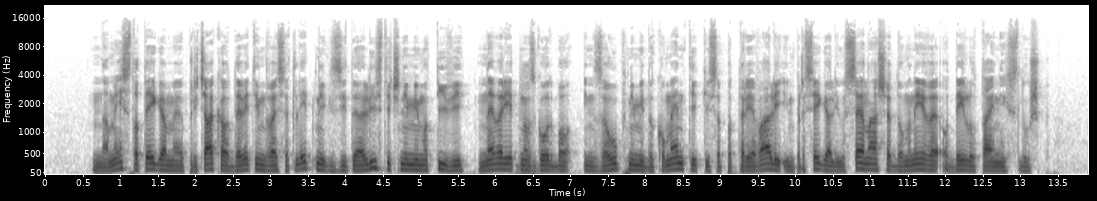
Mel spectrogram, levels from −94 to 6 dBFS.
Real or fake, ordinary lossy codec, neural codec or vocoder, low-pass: real; MP3, 64 kbps; none; 19.8 kHz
